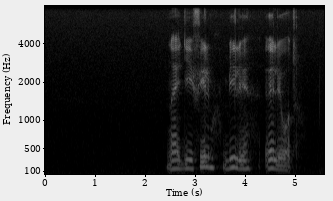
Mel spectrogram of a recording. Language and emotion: Russian, sad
